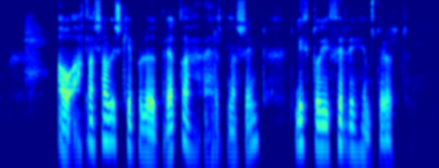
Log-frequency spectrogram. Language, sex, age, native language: Icelandic, male, 40-49, Icelandic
